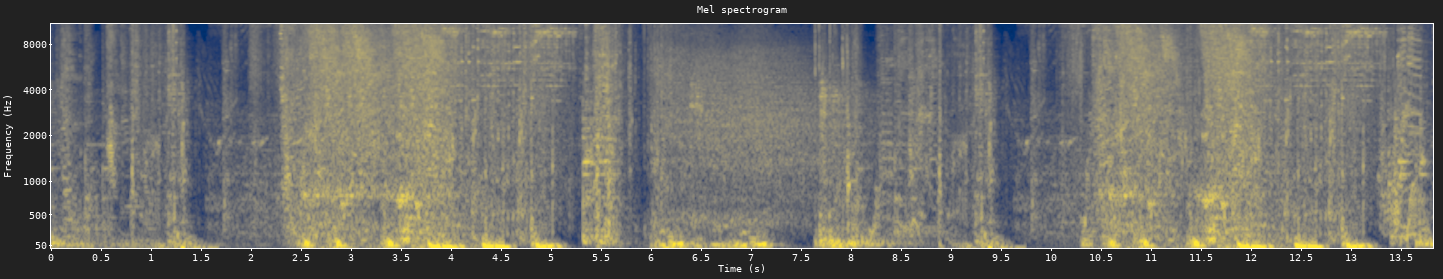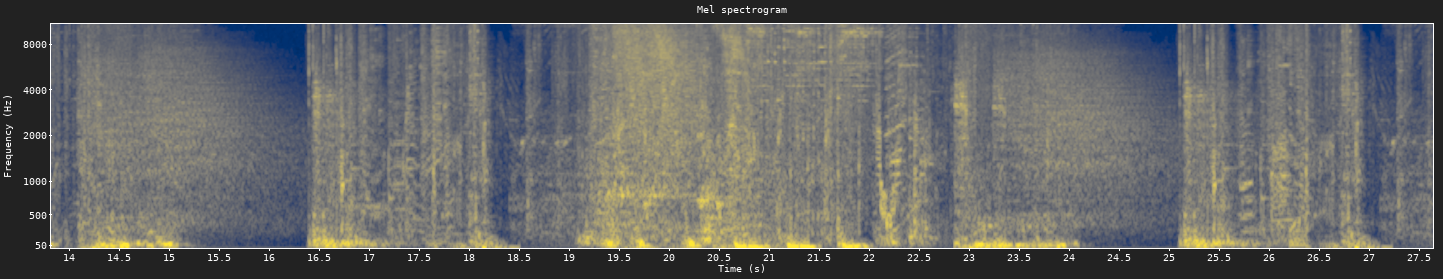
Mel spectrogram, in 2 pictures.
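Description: A game's loot box crackles with electric bursts and whooshes open.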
